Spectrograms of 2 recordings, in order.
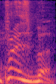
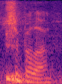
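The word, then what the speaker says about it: Przybyla: The PRZ is like a psh sound. In Polish. Shibilla.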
